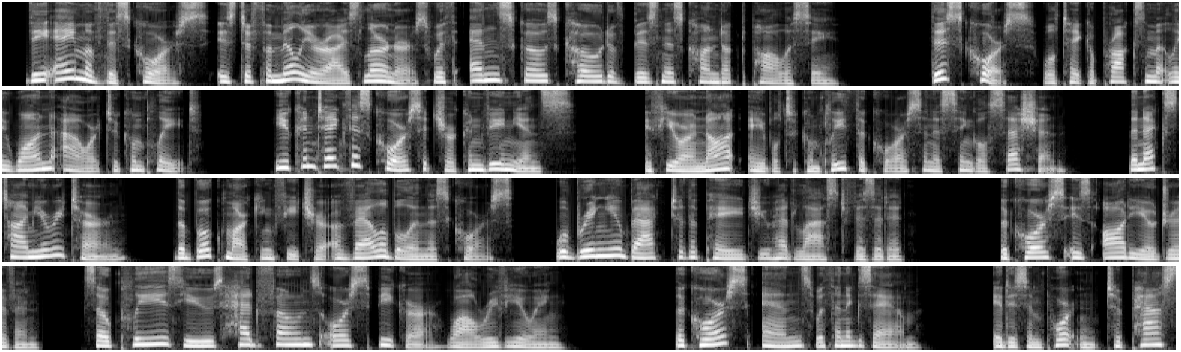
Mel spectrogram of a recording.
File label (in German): Nachvertonung Film Sprecherin Englisch US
